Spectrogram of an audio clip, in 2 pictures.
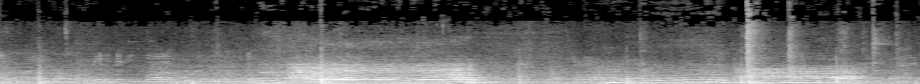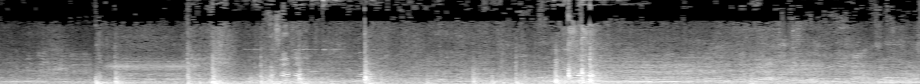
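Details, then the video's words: Startled, raging cattle lowing: a long, loud harmonic moo near the three-second mark, a second drawn-out call around eight seconds, then shorter broken calls, with people talking and clapping close by. "KUMPULAN SAPI LUCU NGAMUK SERU BIKIN NGAKAK"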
